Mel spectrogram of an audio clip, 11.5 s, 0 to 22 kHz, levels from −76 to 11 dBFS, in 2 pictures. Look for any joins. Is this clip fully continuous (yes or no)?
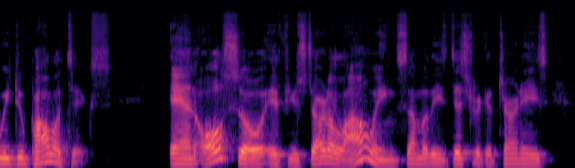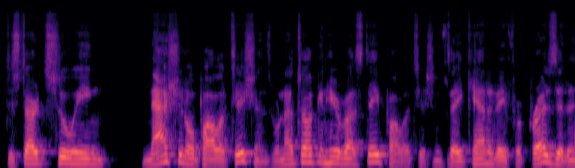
no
